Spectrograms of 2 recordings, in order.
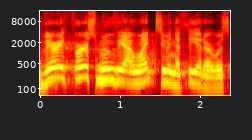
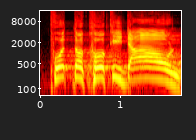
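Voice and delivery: put-on German accent, slow, drawn out, pitched up; 6 semitones higher than usual. Quoting a famous movie line so listeners can guess who, imitating a movie star's voice and accent. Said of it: "tear up my my German accent there".

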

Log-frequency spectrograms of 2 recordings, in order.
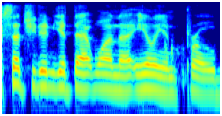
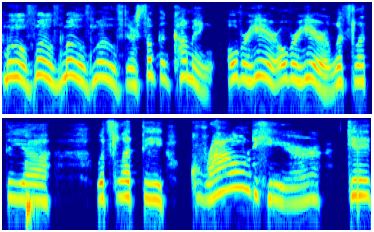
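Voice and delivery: urgent whisper, much higher and slower; 7 semitones higher than usual. Speaking to the group so only they hear, in an urgent whisper. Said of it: "so I'm going to basically whisper".

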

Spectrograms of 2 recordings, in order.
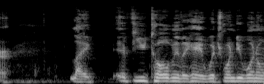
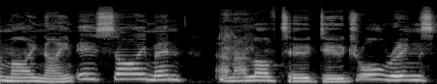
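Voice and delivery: put-on cheeky Cockney kid voice, much higher; 6 semitones higher than usual. Reminding the others of an old SNL sketch, doing Simon, cheeky Cockney boy. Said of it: "like a cheeky little like Cockney boy".

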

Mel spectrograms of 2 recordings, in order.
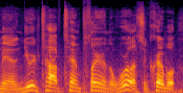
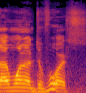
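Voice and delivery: normal talking voice

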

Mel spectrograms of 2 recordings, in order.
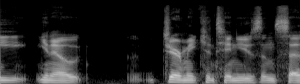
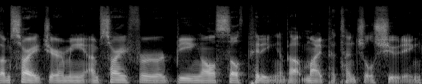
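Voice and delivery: usual speaking voice

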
